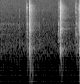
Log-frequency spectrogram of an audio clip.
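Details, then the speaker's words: Yamaha golf cart turned on in forward, intermittent no-crank: three sharp dry solenoid clicks with no motor whir; solenoid already replaced, so the starter/generator is likely at fault. "all that's doing the solenoid is clicking they put a new solenoid on thinking that's what the problem was but you can hear it clicking but the motor is not doing anything"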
